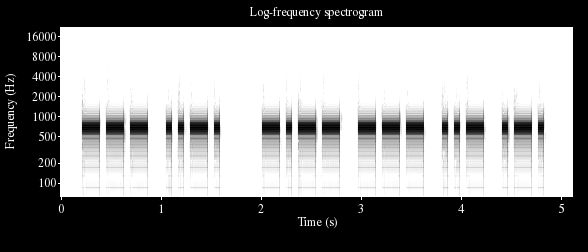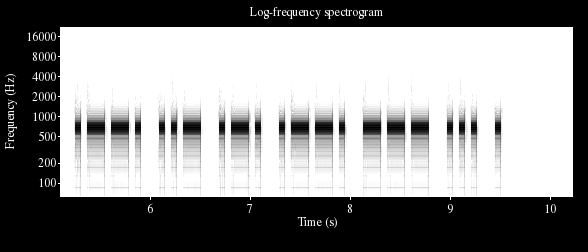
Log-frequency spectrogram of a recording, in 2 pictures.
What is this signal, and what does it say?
Morse code, heard as a keyed tone, about 21 wpm, 700 Hz. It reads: OF YOUR PURPOSE
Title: Sets of 9 Words - 20wpm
